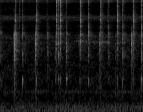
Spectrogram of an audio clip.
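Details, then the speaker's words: John Deere V-twin mower carburetor removed for cleaning: crisp, quick, irregular clicks as the fuel shutoff solenoid energizes and releases cleanly: fuel shutoff solenoid working. "you can do this just by turning the key on your mower because that's really all it's doing when you can turn the keys it's opening that little guy so that way it definitely shuts off when you turn the key off"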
